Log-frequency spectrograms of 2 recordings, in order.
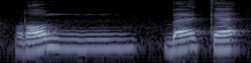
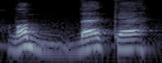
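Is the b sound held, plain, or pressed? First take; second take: held; pressed. First: The b is held for a long time. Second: The doubled b is pressed firmly but briefly. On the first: The speaker calls it wrong. "contoh yang salah seperti ini" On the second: The speaker calls it right. "ditekan kan?"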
